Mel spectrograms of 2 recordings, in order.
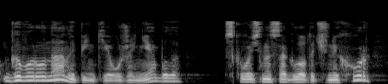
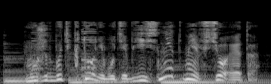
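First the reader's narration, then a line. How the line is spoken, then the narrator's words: Loud question. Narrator (Russian): громко спросил я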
